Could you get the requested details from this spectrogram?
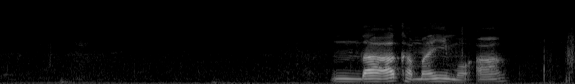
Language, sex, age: Venda, male, 37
